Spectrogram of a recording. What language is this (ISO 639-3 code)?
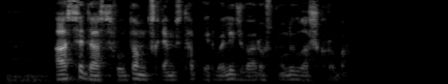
kat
